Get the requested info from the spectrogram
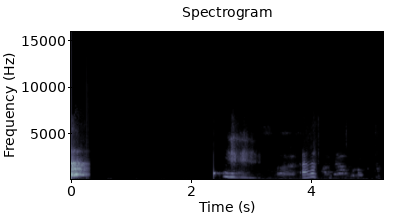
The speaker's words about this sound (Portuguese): Eu tô escutando latido de um cachorro, eu não sei cadê o cachorro. Ah, é ele ali.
